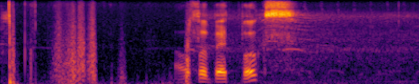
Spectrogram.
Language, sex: English, male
